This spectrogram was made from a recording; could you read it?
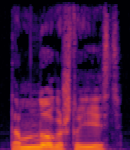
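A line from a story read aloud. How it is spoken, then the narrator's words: Angry. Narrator (Russian): сказал Гай зло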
